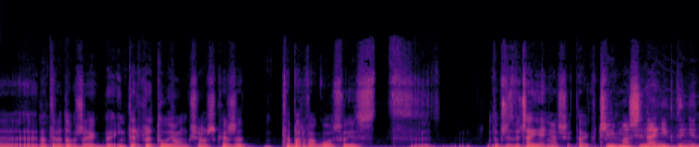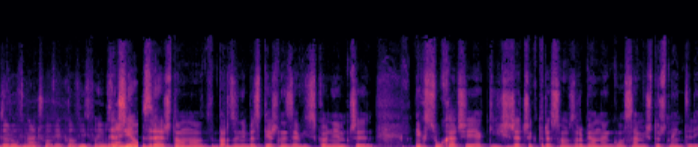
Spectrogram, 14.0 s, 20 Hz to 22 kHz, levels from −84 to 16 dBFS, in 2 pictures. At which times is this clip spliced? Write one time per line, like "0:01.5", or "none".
0:08.4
